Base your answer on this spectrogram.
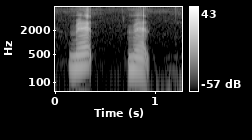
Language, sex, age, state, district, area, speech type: Santali, female, 30-45, West Bengal, Birbhum, rural, read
